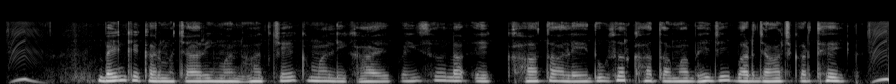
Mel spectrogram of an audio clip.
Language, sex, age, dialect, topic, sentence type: Chhattisgarhi, male, 18-24, Western/Budati/Khatahi, banking, statement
